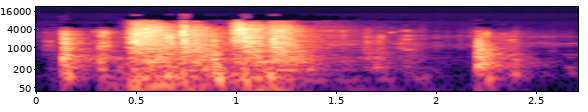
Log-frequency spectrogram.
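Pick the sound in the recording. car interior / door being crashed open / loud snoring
door being crashed open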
